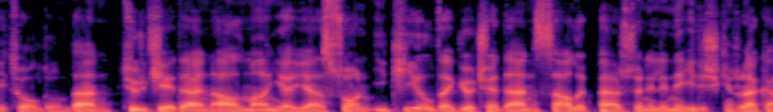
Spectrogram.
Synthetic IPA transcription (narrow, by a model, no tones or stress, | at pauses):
it̪ʰo̞̰lˠd̪ṵːnd̪ant̪ʰyɾcʰijed̪æna̰lˠmanjajaso̞nicʰijɯlˠd̪aɟø̞t͡ʃʰe̞d̪ænsaːlˠɯk̚pʰæɾso̞ne̞lʲinɛilʲiʃcʰinɾakʰa̰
